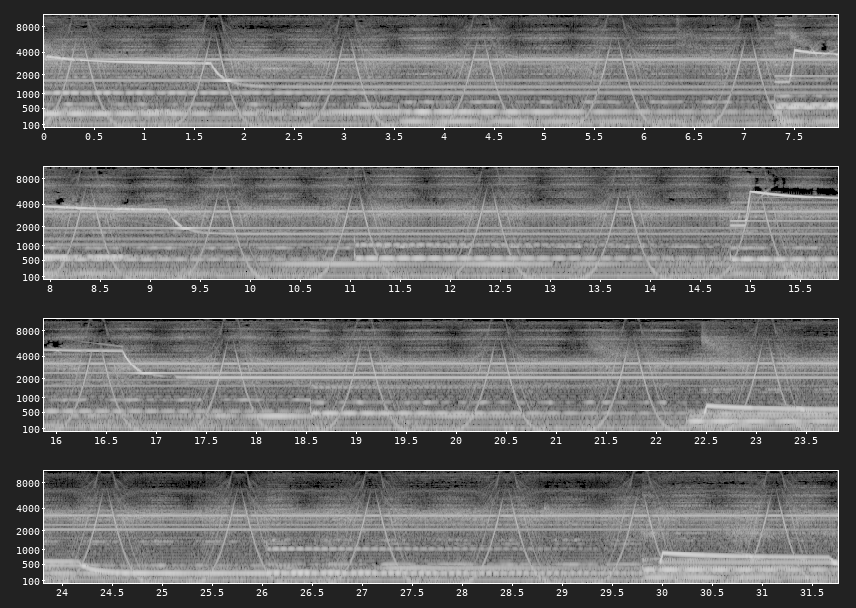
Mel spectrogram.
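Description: Experimental synthesizer drone music from a Novation Supernova II and Korg microKORG XL: several held tones layered over a steady low hum, with a pulsing repeated note. About every seven and a half seconds a new tone enters high and slides down in pitch before settling and holding.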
